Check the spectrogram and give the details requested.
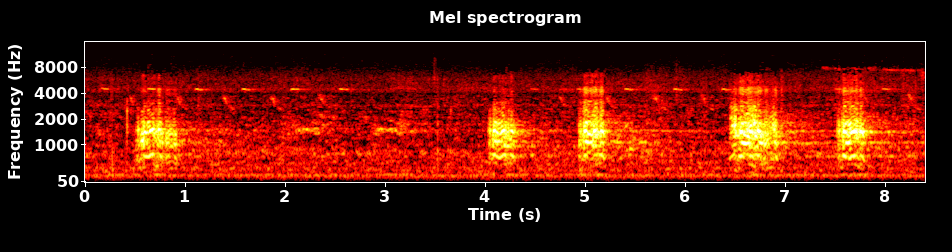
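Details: Tundra bean goose in the Hannover region, Germany, recorded between 2021 and 2023: five separate honking calls, some doubled, spaced irregularly about one to two seconds apart over a low steady background hum.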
